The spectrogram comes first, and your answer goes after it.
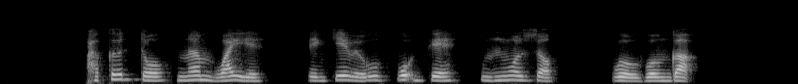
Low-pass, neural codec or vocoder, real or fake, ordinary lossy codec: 5.4 kHz; codec, 16 kHz in and 24 kHz out, 0.6 kbps, FocalCodec, streaming, 4096 codes; fake; AAC, 48 kbps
